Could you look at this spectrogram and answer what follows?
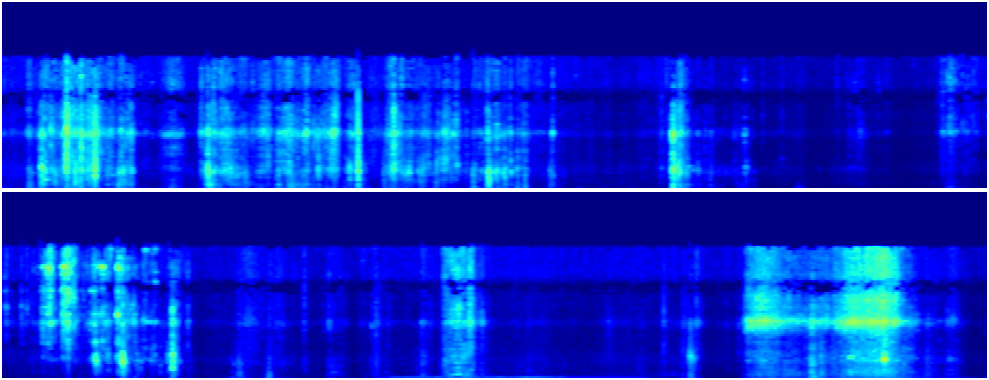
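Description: Paper rustling and crinkling in irregular bursts as a large sheet of paper is handled, with a sharp click about five seconds in. A brief low hum, sliding slightly lower, comes about ten seconds in.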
